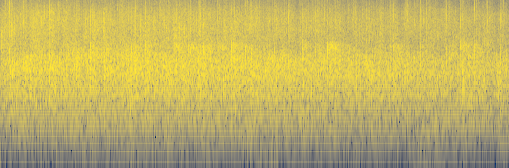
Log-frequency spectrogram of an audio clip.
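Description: An audience at an alumni honors celebration applauds steadily as Dr. Robin Holmes Sullivan is welcomed to the podium, a dense, even wash of clapping that holds for the whole ten seconds.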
